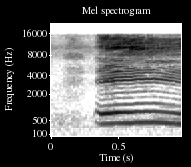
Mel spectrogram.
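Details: Young child unwell with a cough and cold (runny nose): brief high-pitched whimpering cry, before being given steam inhalation.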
